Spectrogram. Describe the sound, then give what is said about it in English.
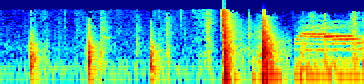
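A few sharp footsteps or knocks land one after another, then a black cat that has just run across a doorstep lets out a drawn-out, fairly loud meow that runs to the end. “A black cat just ran across the doorstep in front of us.”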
